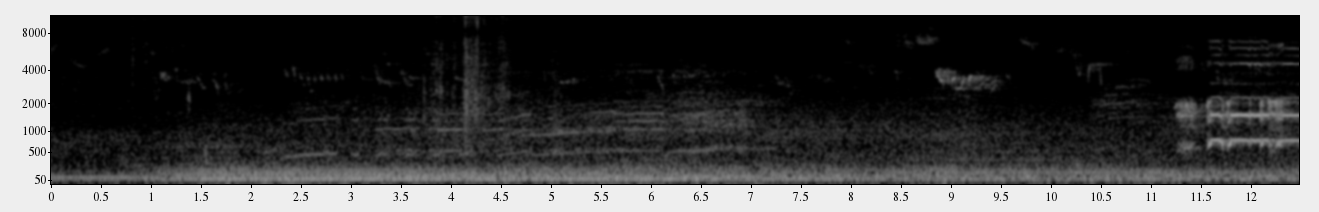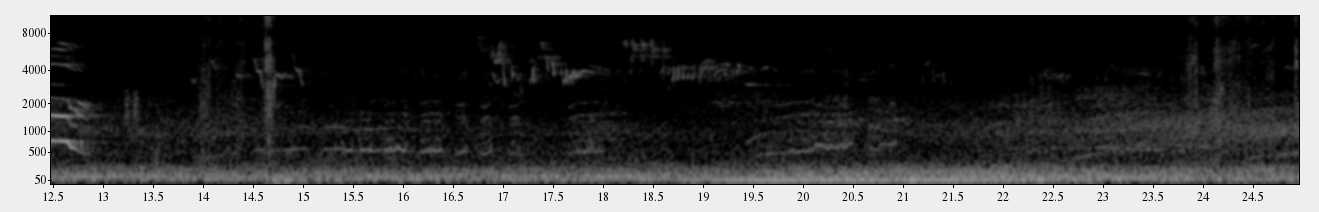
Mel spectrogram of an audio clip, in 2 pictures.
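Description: A rooster crows once near the middle, one sustained call of about a second and a half. A low steady rumble runs underneath, with a few faint small-bird chirps.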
